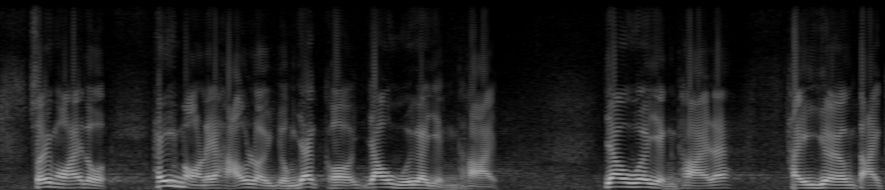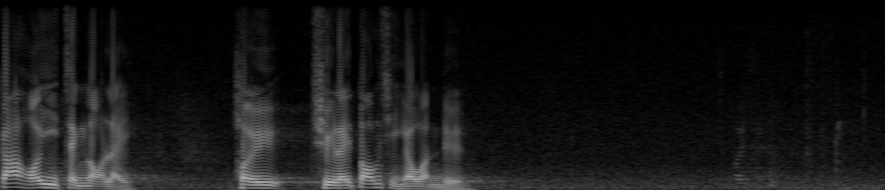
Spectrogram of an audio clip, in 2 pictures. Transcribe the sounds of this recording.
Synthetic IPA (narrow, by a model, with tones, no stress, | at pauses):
sɔː˨˥jyː˨ŋɔ˨˧hɐ˨˥jt̪o˨whe˥jmɔː˨ŋle˨˧jɦaː˨˥wlɵ˨ɥjʊ˨ŋjɐ˥t̚kɔː˧jɐ˥wwuː˨˥jkɛː˧jɪ̰˨˩ŋt̪ʰaː˧j | jɐ˥wːu˨˥jɛ˧jɪ˨˩ŋt̪ʰaː˧jlɛː˥ | hɐ˨jjœː˨ŋt̪aː˨jkaː˥ɦɔː˨˥jiː˨˧t͡sɪ˧ŋlɔ̰ː˨k̚lḛ˨˩j | hɵ˧ɥt͡ʃʰyː˨˥le˨˧jt̪ɔː˥ŋt͡sʰiː˨˩nkɛ˧wɐ˨nlyː˨˩n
